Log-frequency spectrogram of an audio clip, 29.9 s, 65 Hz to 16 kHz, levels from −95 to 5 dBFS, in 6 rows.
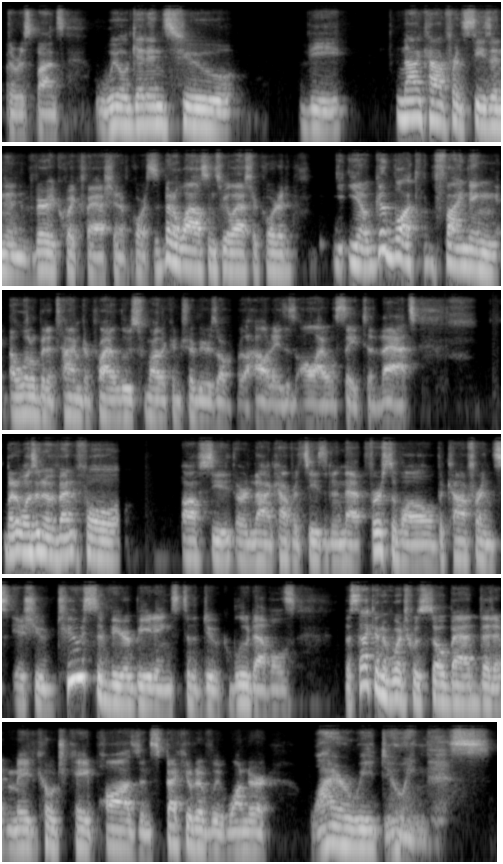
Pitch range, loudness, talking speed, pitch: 110-130 Hz, -21 LUFS, 190 wpm, 120 Hz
